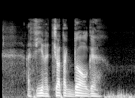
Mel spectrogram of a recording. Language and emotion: Russian, angry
